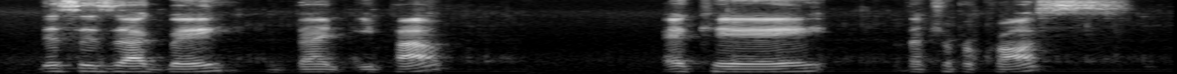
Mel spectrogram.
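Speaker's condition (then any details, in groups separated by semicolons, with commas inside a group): No condition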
